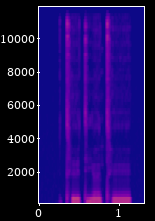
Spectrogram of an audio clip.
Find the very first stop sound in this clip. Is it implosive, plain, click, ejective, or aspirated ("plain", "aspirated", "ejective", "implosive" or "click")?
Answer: aspirated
